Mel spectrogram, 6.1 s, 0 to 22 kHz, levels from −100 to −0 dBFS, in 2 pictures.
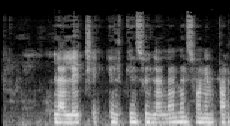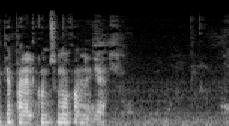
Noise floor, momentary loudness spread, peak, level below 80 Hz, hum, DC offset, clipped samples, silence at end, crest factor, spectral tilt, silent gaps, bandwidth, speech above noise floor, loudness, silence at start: -47 dBFS; 9 LU; -2 dBFS; -36 dBFS; none; under 0.1%; under 0.1%; 0.05 s; 16 dB; -6.5 dB/octave; none; 14 kHz; 31 dB; -17 LUFS; 0.7 s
